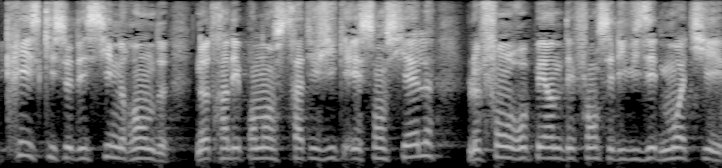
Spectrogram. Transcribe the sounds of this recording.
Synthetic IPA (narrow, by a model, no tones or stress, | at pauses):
ekχizkʲisəd̪esinʁɑ̃d̪ | nɔt̪χɛ̃d̪epɑ̃d̪ɑ̃sːt̪χat̪eʒikesɑ̃sjɛlː | əfɔ̃øʁɔpeɛ̃d̪əd̪efɑ̃sɛd̪ivized̪əmwat̪je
